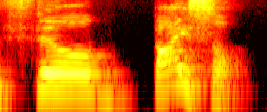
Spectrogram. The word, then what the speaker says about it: Phil Beisel: this crowd for the first time Phil Beisel, Sir. and I'm not even sure I put the syllable what do you call it, the emphasis on the right Emphasis. syllable. I think you got it right.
